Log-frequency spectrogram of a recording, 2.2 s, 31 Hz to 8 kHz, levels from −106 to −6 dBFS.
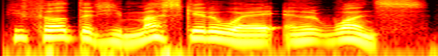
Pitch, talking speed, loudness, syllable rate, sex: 150 Hz, 275 wpm, -17 LUFS, 5.4 syllables/s, male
